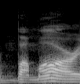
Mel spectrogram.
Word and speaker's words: Bamar: from the same term bimma and bimma or or bamar if you would pronounce it in the angelized way is the dominant population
